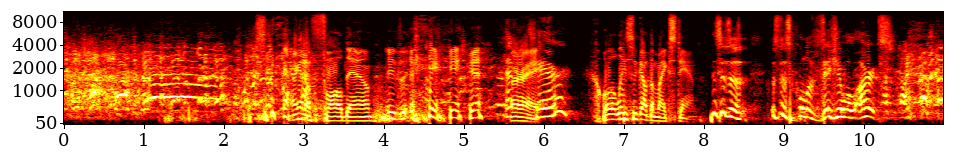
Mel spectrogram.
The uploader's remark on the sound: Live From The SeeSo Launch at the New York Television Festival 2015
